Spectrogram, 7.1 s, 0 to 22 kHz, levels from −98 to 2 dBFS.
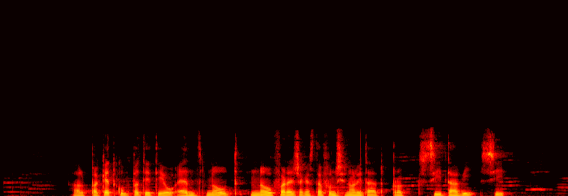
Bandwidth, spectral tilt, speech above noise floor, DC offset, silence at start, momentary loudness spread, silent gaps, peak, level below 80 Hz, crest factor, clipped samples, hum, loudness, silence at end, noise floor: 7.6 kHz; -6.5 dB/octave; 43 dB; under 0.1%; 0.9 s; 8 LU; none; -18 dBFS; -70 dBFS; 20 dB; under 0.1%; none; -37 LUFS; 0.35 s; -80 dBFS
